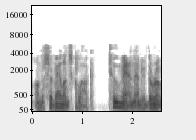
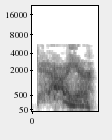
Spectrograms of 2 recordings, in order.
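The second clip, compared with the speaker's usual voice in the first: slow, forceful hoarse order; strong rasp; 11 semitones higher, 4 dB louder than usual. A narrator's reading. Cross orders the agent out, strong rasp. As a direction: rasp it with all available strength. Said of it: "his voice the clearest and strongest I had heard".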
